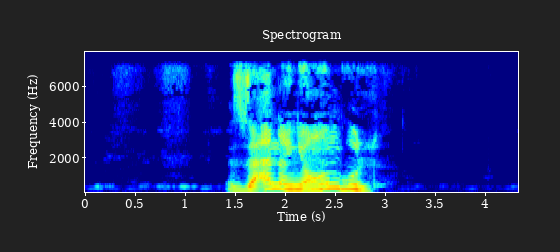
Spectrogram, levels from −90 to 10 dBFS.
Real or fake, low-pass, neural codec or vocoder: real; 7.2 kHz; none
